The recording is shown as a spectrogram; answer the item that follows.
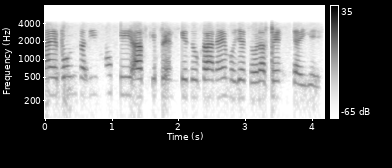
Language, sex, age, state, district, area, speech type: Hindi, female, 60+, Uttar Pradesh, Mau, rural, conversation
